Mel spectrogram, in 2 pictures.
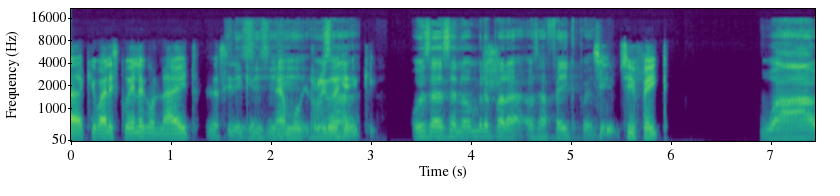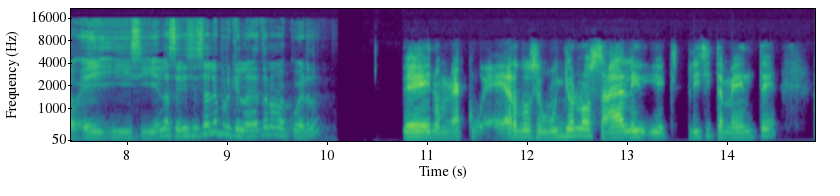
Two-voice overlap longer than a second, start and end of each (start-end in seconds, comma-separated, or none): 1.5-2.9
